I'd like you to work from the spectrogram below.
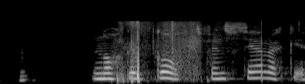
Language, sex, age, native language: Icelandic, male, 9, Icelandic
